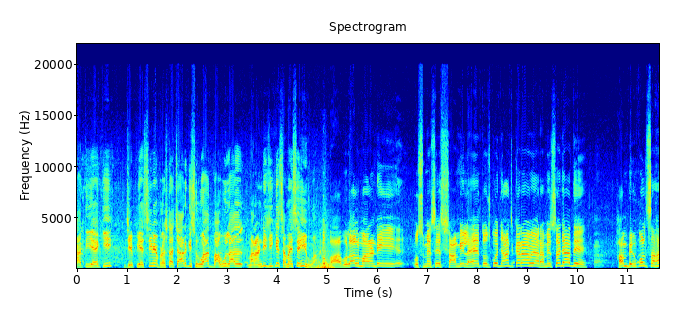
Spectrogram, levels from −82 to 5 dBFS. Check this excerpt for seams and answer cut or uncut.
cut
